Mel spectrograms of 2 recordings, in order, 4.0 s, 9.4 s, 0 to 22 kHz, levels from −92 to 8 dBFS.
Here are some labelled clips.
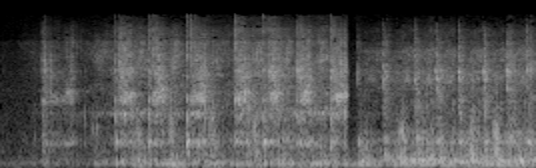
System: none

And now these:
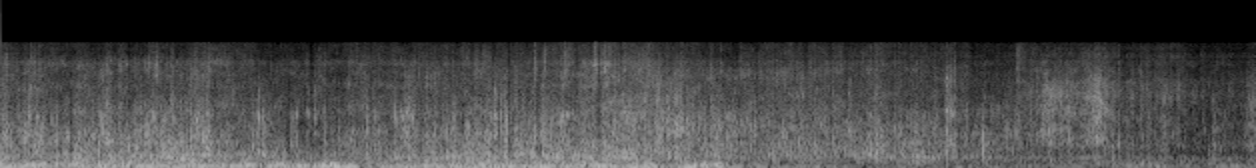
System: codec, HILCodec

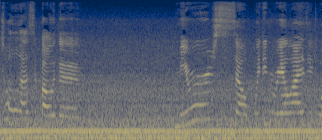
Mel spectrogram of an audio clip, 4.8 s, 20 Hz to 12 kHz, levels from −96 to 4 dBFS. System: none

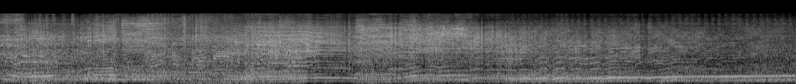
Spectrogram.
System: none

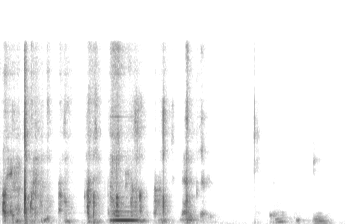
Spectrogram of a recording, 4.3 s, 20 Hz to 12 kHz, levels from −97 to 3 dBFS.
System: codec, SNAC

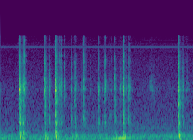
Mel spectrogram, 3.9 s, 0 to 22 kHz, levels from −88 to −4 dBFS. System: none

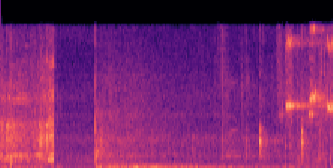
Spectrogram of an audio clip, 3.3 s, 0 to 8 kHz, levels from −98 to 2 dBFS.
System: none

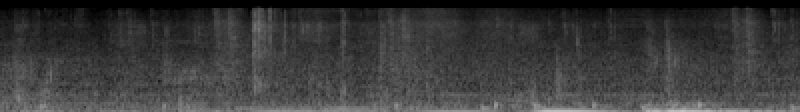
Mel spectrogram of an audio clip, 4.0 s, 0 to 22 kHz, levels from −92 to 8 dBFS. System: none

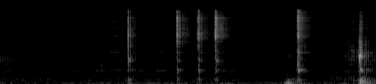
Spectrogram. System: vocoder, BigVGAN v2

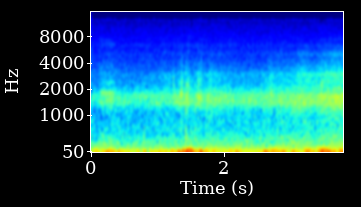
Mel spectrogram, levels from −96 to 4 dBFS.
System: vocoder, BigVGAN v2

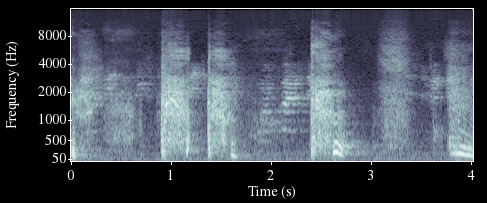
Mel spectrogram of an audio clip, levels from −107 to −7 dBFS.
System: vocoder, BigVGAN v2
